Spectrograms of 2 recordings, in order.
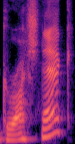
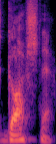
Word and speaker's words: Goshnack: In fact, I think I said Gushnack. Yeah. Looking at it now, it's Goshnack.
